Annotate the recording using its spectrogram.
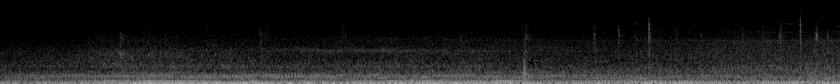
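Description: Steady low engine rumble of road traffic, with a few sharp light clicks in the second half.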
